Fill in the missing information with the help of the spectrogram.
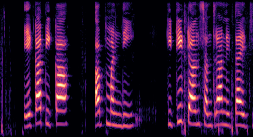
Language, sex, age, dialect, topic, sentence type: Marathi, female, 18-24, Varhadi, agriculture, question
